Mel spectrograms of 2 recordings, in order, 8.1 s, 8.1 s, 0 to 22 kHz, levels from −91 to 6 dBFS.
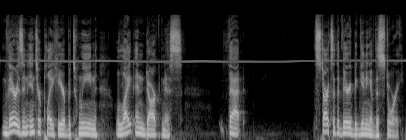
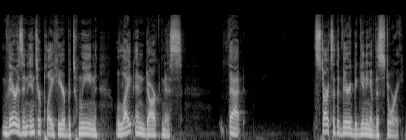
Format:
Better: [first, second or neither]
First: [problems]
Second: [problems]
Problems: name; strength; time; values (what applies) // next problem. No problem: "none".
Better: second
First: high-pitched whine; faint; throughout; 4 kHz, 25 dB below the speech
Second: none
